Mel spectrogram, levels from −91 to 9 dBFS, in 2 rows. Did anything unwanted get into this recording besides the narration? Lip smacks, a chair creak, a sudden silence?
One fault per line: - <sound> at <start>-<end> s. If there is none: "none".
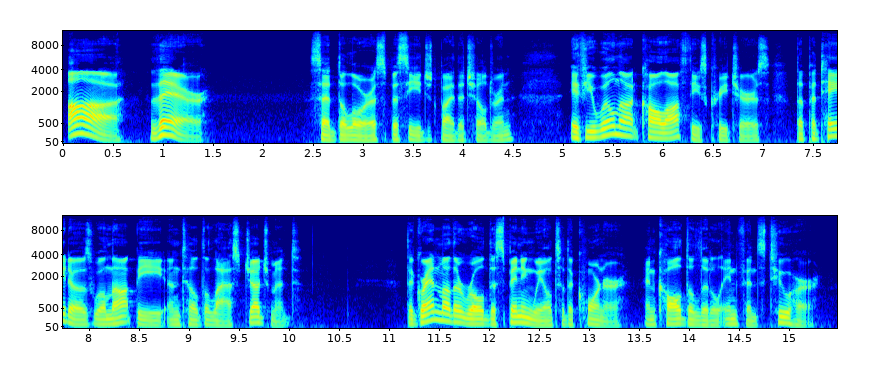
none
